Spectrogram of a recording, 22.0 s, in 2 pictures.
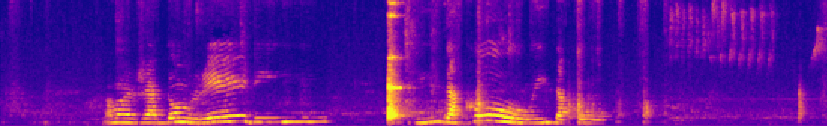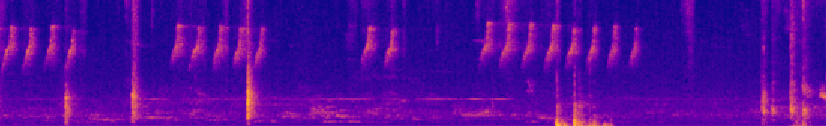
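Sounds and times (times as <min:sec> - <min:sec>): small birds chirping: 0:08.7 - 0:14.8, 0:15.5 - 0:16.6, 0:17.2 - 0:19.7.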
